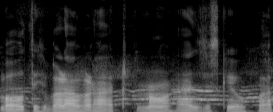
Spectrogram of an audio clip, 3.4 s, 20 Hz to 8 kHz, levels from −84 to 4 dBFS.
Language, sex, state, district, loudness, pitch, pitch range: Hindi, male, Bihar, Araria, -27 LUFS, 100 Hz, 95-105 Hz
